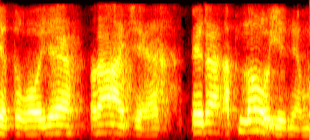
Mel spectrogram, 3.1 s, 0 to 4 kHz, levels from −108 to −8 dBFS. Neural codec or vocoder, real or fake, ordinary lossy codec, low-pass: codec, 24 kHz, 1 kbps, SNAC; fake; AAC, 16 kbps; 3.6 kHz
